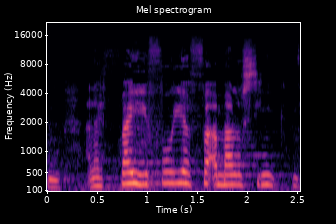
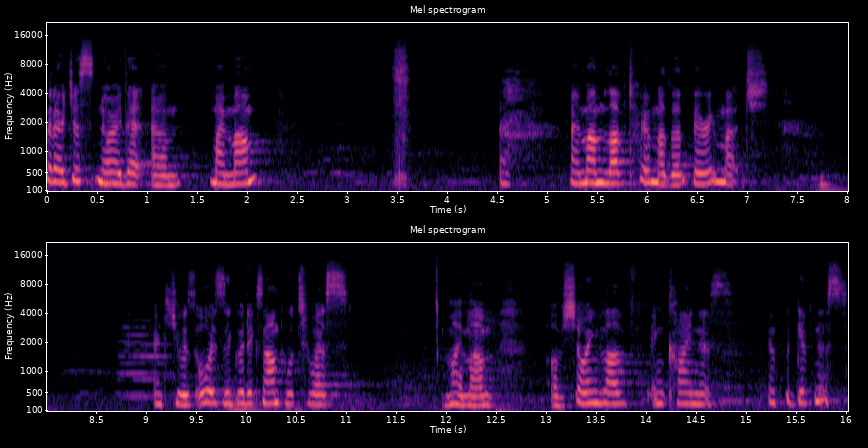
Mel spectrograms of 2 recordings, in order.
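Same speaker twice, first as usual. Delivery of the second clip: crying, tearful, voice breaking and cracking, much slower. Remembering a late grandmother in front of others, crying, voice breaking. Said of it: "I don't know why I'm crying".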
